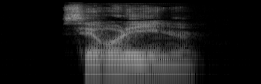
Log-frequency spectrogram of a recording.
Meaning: cerolein
- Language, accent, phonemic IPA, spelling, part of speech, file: French, France, /se.ʁɔ.le.in/, céroléine, noun, LL-Q150 (fra)-céroléine.wav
